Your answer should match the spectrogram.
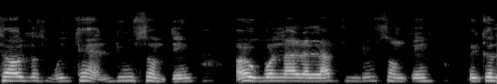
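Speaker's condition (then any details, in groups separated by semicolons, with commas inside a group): Cerebral palsy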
